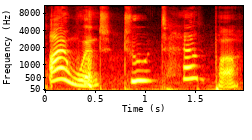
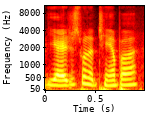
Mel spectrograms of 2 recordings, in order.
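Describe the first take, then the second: First: Slow, high-pitched, word-by-word delivery; laboured, drawn-out saying of the sentence; slow demonstration. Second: Quick, casual run-through; fast offhand version, softer and unemphatic. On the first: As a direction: stretch each word out carefully. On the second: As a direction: rattle it off in one breath. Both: Shown as a demonstration. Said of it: "if I say it fast".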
